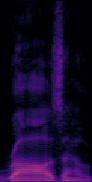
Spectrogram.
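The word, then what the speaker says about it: Ra's: the bowl it would race Al ghoul or Razz Al ghouls Christopher novan likes different that's not how you pronounce it it's Raza particularly like that'd be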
